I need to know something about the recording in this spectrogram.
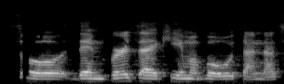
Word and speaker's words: Birdz-I: until we get to Bird's-I. So it's spelled Birdz and then the letter I though.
